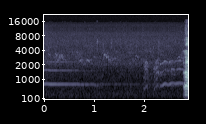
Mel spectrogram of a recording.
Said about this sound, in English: Wow, it's just a dog. Okay, sorry. Is it the Sawyer's dog across or the way? Sawyer's coyote? I don't know. Yeah, the Sawyers don't have a coyote.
